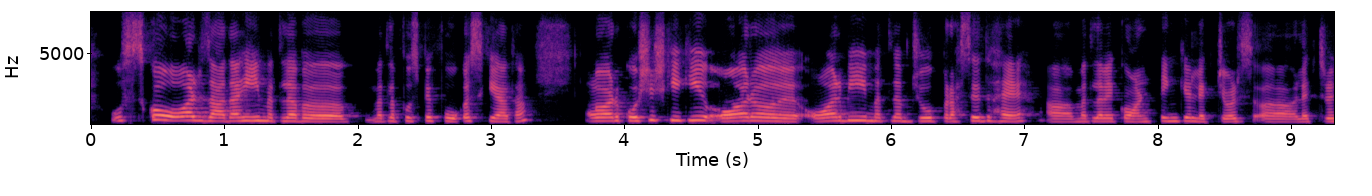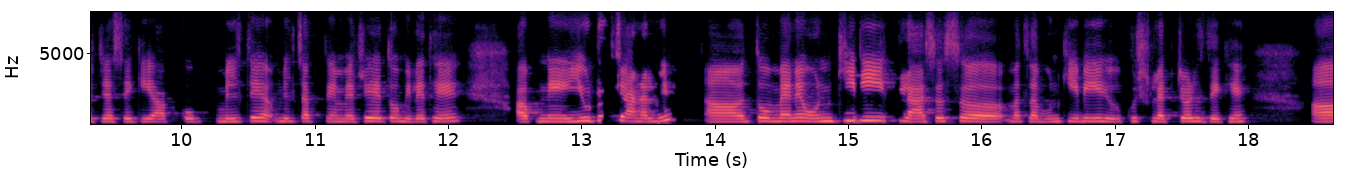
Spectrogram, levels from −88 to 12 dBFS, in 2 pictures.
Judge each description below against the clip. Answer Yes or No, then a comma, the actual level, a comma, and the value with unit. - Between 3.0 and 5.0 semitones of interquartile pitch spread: No, narrow, 2.6 semitones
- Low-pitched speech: No, high, 230 Hz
